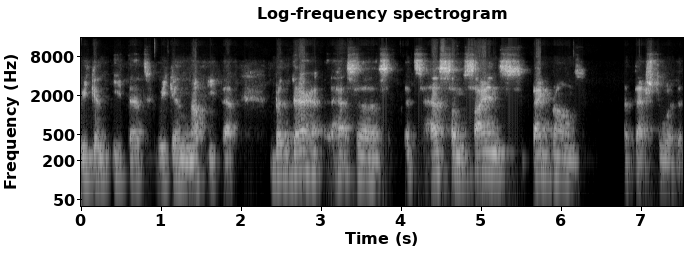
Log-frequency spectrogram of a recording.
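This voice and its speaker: Somewhat breathy and with a French accent, a man speaks at a medium pitch, a fairly slow pace and fairly even intonation. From Senegal. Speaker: caller. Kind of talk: heated debate. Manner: halting, many fillers.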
